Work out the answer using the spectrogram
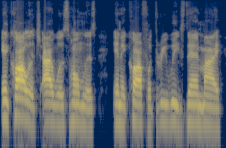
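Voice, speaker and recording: Chatty woman with a bright voice. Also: sits low, fairly even intonation, measured pace, no echo. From Boston, Massachusetts. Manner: chatty, reads comments aloud, trails off and restarts. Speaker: host of a livestream commentary channel. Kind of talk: casual chat reading viewer comments.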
